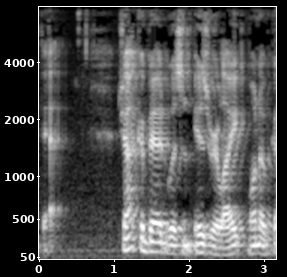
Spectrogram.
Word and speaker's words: Jochebed: In the Hebrew pronunciation, the J takes on a wide sound, Jochebed.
